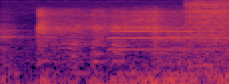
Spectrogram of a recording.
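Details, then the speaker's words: Dodge Durango with an intermittent no-crank/no-start, with suspects including the push-start module/WCM, PCM and BCM, and battery and connections reportedly already done, possibly a new alternator too. Using the push-button start, a short starter whir catches quickly into a steady run; the fault will not reproduce. "I have a hard time duplicating it, guys. It's starting every time."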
